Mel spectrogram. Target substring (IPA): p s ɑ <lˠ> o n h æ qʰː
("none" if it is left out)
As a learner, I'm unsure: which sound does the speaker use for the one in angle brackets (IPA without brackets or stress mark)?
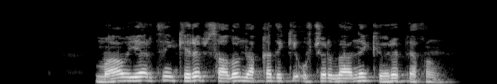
lˠ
